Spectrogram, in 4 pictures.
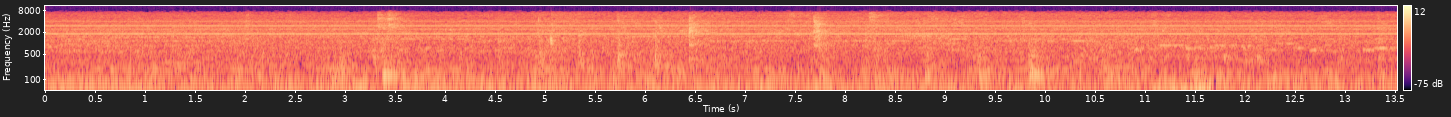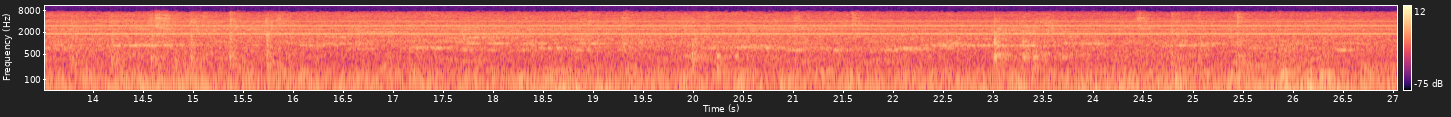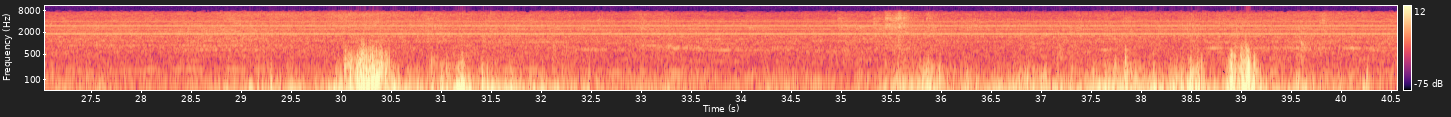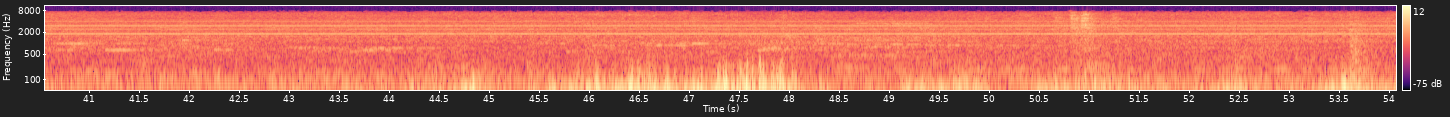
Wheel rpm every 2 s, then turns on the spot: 0, 0, 0, 0, 0, 0, 0, 0, 0, 0, 0, 0, 0, 0, 0, 0, 0, 0, 0, 0, 0, 0, 0, 0, 0, 0, 0.
none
